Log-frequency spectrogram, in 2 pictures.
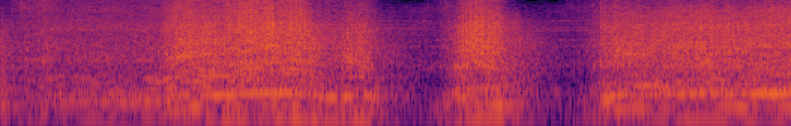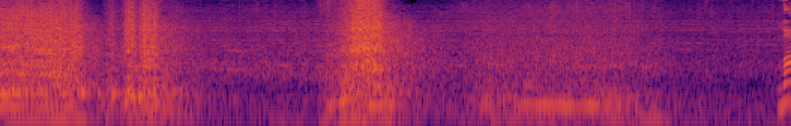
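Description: The El Toro Loco monster truck's engine roars in repeated bursts during a timed race run at a Monster Jam arena event in Baltimore, surging and dropping loudly several times with short pauses between revs.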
